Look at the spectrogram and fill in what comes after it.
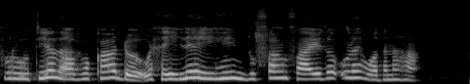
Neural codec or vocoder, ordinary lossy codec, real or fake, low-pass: vocoder, 44.1 kHz, 128 mel bands, Pupu-Vocoder; none; fake; 14.4 kHz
